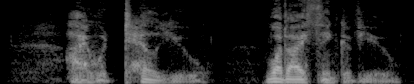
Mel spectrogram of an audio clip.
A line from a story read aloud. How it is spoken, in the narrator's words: he said, very softly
